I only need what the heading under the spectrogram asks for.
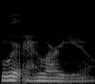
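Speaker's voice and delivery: imitating a soft, low monotone. Neighbor questions someone unseen in the room, monotone. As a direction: ask it low with little inflection. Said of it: "his voice was all of a sudden monotone".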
